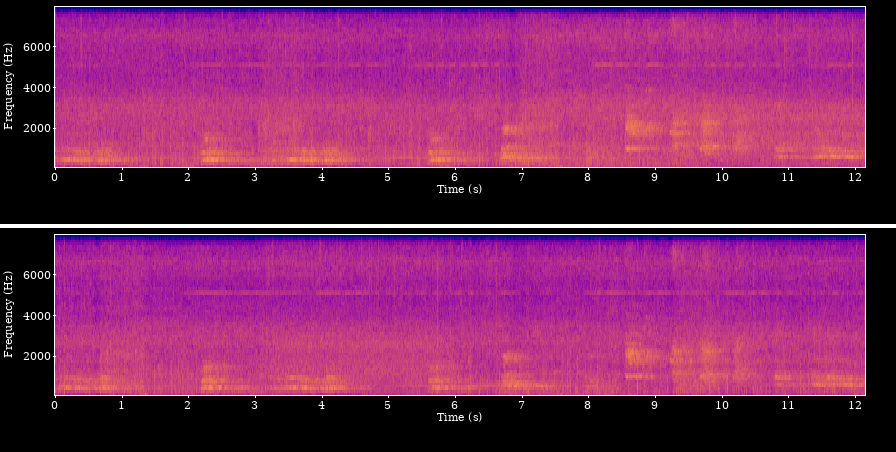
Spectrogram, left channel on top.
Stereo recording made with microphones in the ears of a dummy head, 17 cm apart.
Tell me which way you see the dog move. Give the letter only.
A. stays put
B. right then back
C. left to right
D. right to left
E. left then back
E.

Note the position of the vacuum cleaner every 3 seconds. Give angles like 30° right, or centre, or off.
30° right, 20° right, 30° left, 10° left.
